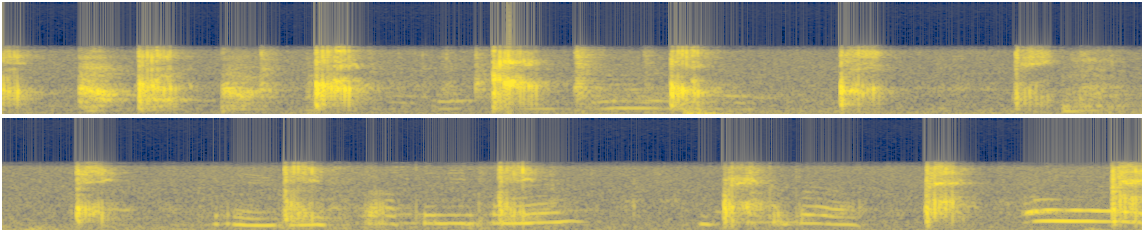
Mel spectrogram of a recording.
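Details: Pertussis coughing fit in a two-month-old unvaccinated infant: a run of short, harsh coughs with strained, squeaky vocal sounds between them.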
